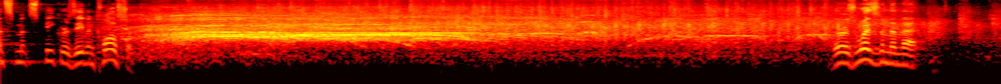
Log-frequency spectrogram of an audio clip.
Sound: applause

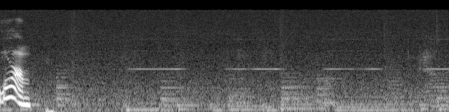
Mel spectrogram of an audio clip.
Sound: offscreen Microwave beeping that it's done

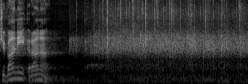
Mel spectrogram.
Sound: applause; cheers

